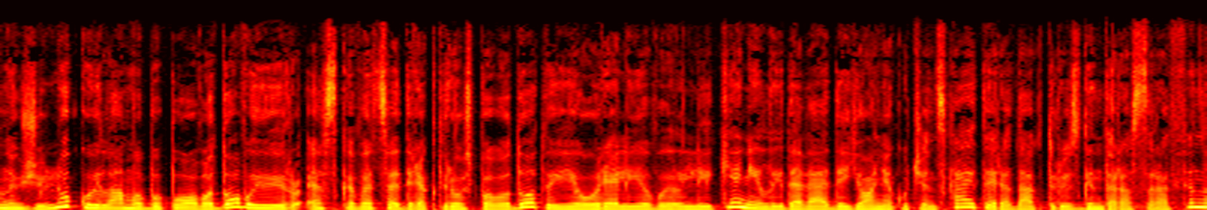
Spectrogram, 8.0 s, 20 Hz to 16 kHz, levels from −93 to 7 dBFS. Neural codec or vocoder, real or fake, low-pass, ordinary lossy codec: none; real; 14.4 kHz; MP3, 96 kbps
